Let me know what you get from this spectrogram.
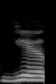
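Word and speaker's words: Vieux: the next exit at V Leon." Well, if you're not familiar with how French is spelled, V is spelled V I E UX.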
